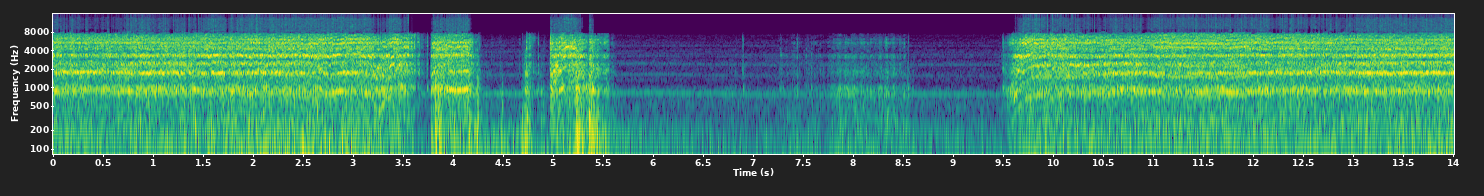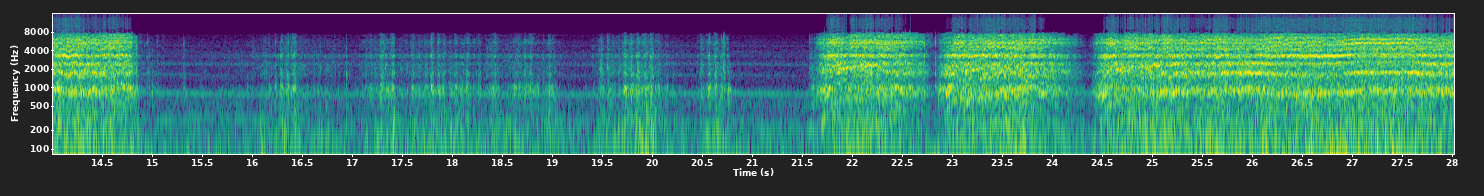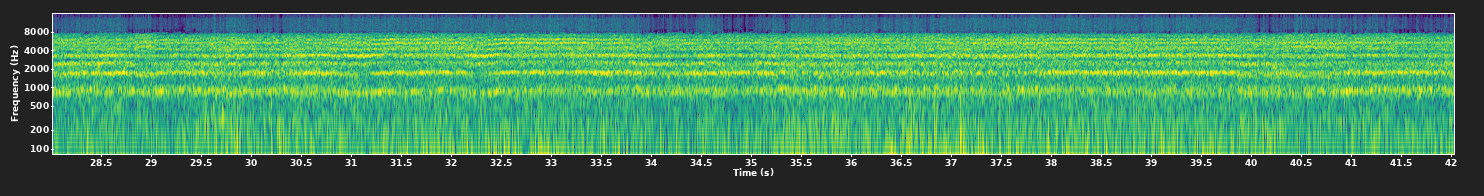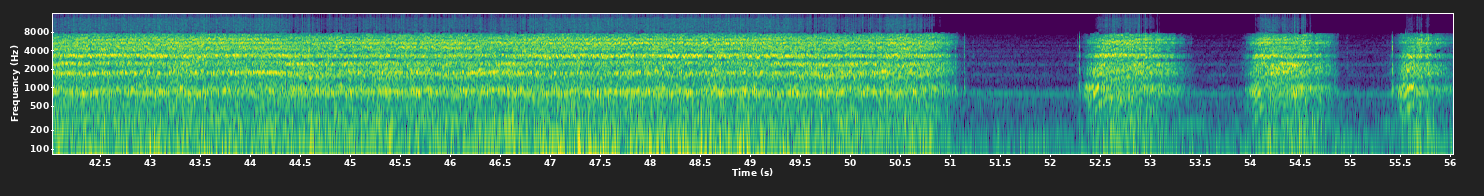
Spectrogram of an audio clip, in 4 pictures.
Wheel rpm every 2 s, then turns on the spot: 230, 180, 70, 0, 40, 210, 230, 80, 20, 10, 30, 100, 150, 220, 230, 230, 230, 230, 230, 230, 220, 220, 220, 210, 210, 90, 50, 30.
14-20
